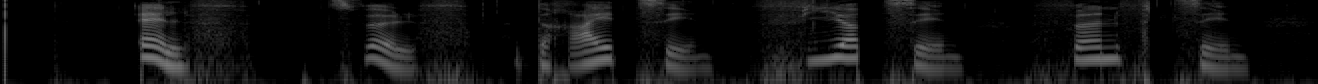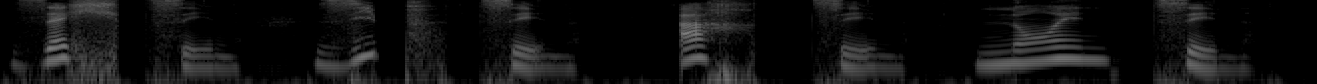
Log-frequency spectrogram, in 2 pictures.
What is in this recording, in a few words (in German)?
Zahlen 0 bis 10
